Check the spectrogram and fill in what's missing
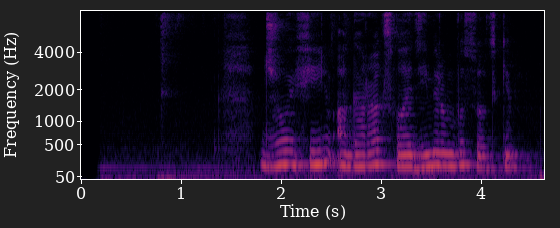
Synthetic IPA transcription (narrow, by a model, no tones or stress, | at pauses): dʐojfʲilʲmɐɡaɾɑχsvlˠadʲimʲɪɾəmvɨso̞t̪skʲɪm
